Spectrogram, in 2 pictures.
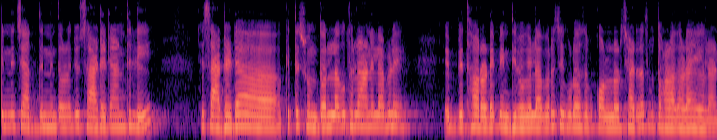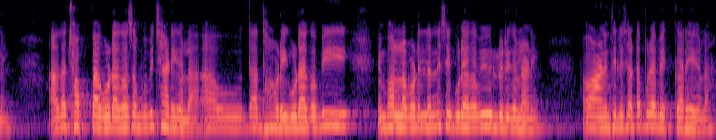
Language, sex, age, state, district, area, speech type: Odia, female, 18-30, Odisha, Nayagarh, rural, spontaneous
